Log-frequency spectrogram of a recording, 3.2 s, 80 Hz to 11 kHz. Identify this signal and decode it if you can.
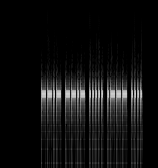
Morse code, heard as a keyed tone, about 40 wpm, 690 Hz. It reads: QQ5JH
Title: Code Groups - 5 Letter:Numbers - 40wpm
